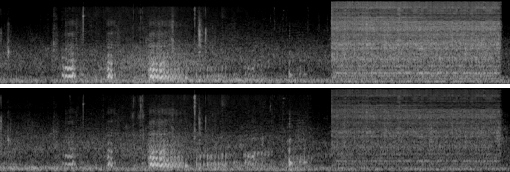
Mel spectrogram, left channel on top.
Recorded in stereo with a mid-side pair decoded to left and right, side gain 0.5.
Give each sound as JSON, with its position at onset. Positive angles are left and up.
{"t": 0.6, "sound": "a cat meowing", "azimuth_deg": 70}
{"t": 3.3, "sound": "a buzzer", "azimuth_deg": 55}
